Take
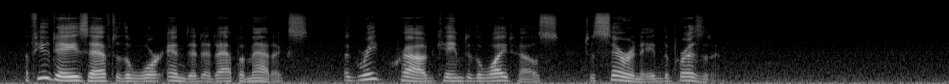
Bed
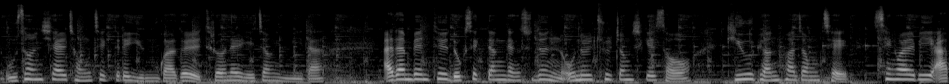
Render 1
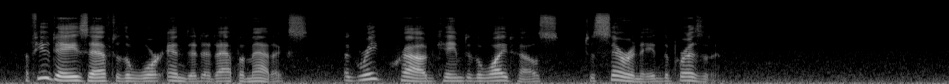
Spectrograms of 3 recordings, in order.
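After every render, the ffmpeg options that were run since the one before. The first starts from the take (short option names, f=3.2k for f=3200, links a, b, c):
-af "afftdn=nr=6:nf=-46"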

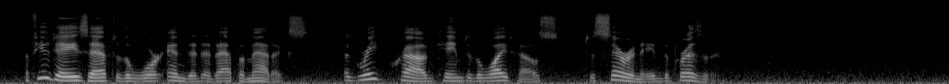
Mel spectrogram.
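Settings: -af "volume=-6.5dB"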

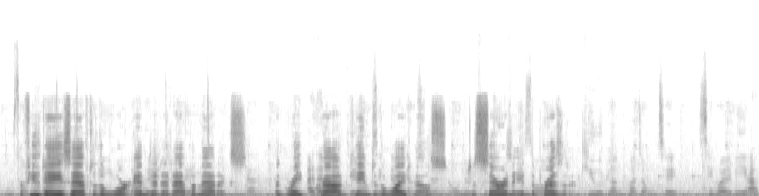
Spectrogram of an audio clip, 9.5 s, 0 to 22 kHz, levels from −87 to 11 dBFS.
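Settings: -filter_complex "[1:a]volume=-19.5dB[a];[0:a][a]amix=inputs=2:normalize=0"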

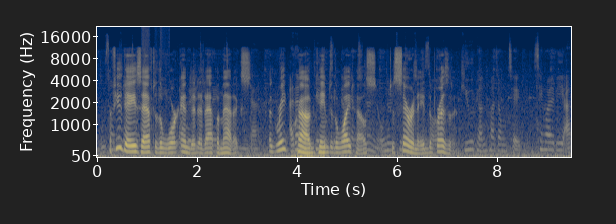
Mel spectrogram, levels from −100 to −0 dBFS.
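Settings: -filter_complex "[0:a]asettb=1/sr,asplit=3[a][b][c];[a]atrim=end=0.874[d];[b]atrim=start=0.87:end=1.46,asetpts=PTS-STARTPTS,afade=t=in:d=0.004:c=qsin,afade=t=out:st=0.586:d=0.004:c=qsin,acrusher=bits=9:mode=log:mix=0:aa=0.000001[e];[c]atrim=start=1.456[f];[d][e]acrossfade=d=0.004:c1=hsin:c2=qsin[g];[g][f]acrossfade=d=0.004:c1=qsin:c2=hsin,asettb=1/sr,asplit=3[h][i][j];[h]atrim=end=3.874[k];[i]atrim=start=3.87:end=4.56,asetpts=PTS-STARTPTS,afade=t=in:d=0.004:c=qsin,afade=t=out:st=0.686:d=0.004:c=qsin,lowshelf=f=270:g=11.5[l];[j]atrim=start=4.556[m];[k][l]acrossfade=d=0.004:c1=hsin:c2=qsin[n];[n][m]acrossfade=d=0.004:c1=qsin:c2=hsin"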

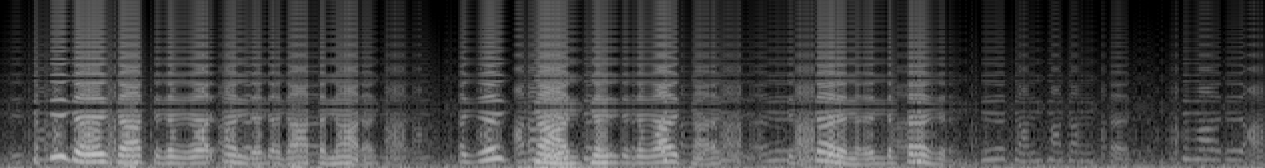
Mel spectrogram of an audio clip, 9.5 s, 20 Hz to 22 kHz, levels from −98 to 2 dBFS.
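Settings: -af "acrusher=samples=27:mix=1:aa=0.000001"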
